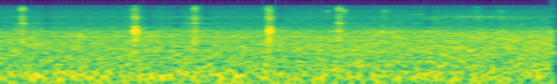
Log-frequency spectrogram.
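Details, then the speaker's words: Bolens riding lawn mower: sharp, irregular clicks with no cranking when the ignition is jumped with a wire, same as turning the key; failed starter solenoid not engaging the starter. "if you can hear that clicking you'll see that it's doing the exact same thing that it was doing when I was turning the key nothing"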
